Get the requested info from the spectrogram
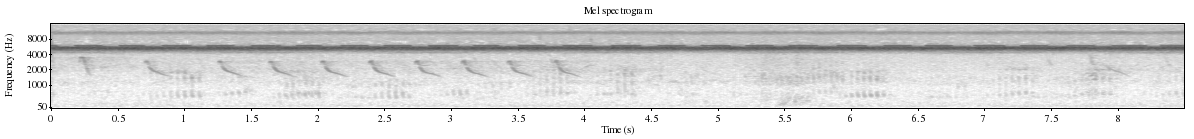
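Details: Crickets at twilight: a steady, unbroken high-pitched trill runs throughout, with a quick series of about ten descending whistled swoops from another caller early on and softer ones later.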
